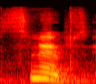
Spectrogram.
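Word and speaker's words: SNPs: show हो रहे हैं प्रोनाउंसड एज स्निप्स इसे इन्होंने क्या बोला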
